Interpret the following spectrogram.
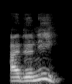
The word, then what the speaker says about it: Adoni: Simply tell your friends, as the International Standard Bible Encyclopedia says so clearly under the entry Lord, Adoni, as with the E sound at the end.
